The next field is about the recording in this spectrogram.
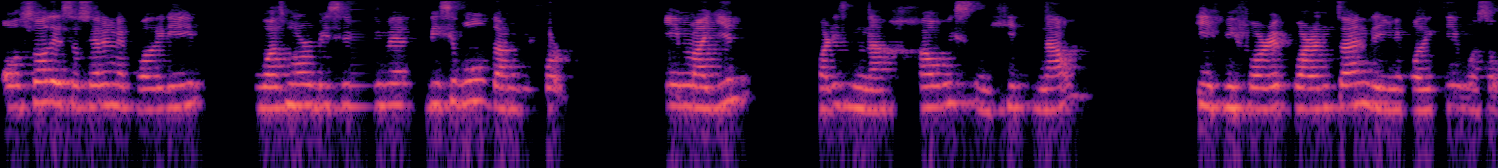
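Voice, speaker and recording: A woman with a Mexican accent, fairly high pitch and flat, monotone intonation, at a moderate pace broken by long, frequent pauses. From Mexico. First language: Spanish. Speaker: student activist. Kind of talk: webinar presentation.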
